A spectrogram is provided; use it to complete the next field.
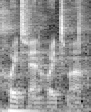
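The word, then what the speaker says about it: Hoyte van Hoytema: jones and cinematographer uh i believe it's pronounced hoyt van hoytema uh i probably booked you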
